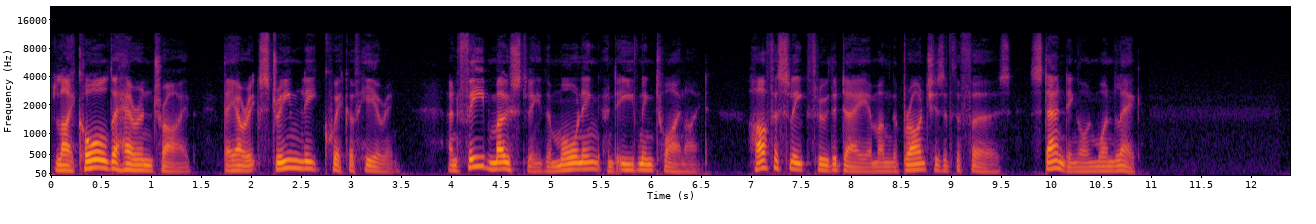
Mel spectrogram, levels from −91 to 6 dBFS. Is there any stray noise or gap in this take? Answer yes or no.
no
